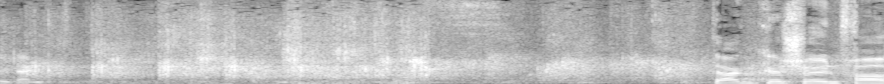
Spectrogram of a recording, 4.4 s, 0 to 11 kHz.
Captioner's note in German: Beifall CDU und BÜNDNIS 90/DIE GRÜNEN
